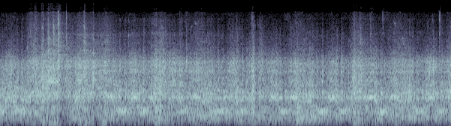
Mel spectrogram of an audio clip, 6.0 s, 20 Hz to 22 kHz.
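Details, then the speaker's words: 1959 Apache that sat 40+ years, gas hand-poured: long cranking with brief catches that never settle; fires but won't keep running; constant fuel flow suspected as the need, not confirmed. "but it just ain't gonna do it well i think it might do it with uh maybe some you had some constant flow of gas to it"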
